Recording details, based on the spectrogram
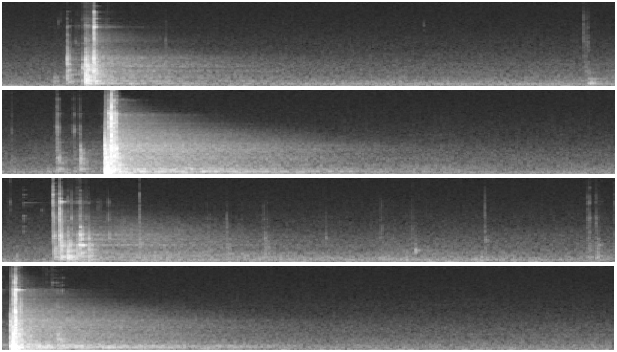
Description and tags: Old door lock in the Noirlac Abbey, Bruere Allichamps, France. Lots of natural reverb, echo, delay and acoustics.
